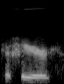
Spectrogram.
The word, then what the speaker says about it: kefir: I make kombucha, I make kefir, some people pronounce it kefir, milk-based ferment.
